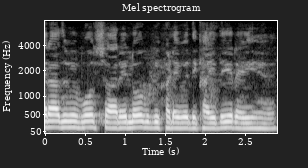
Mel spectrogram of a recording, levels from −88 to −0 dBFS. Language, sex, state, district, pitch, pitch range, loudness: Hindi, male, Haryana, Charkhi Dadri, 150 Hz, 145-160 Hz, -12 LUFS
